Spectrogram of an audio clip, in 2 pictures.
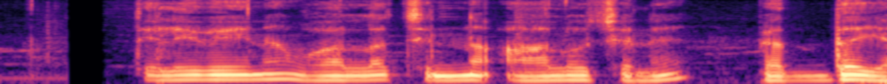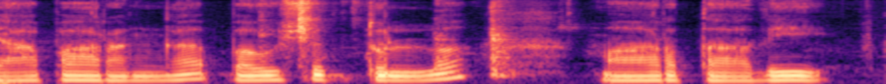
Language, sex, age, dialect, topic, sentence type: Telugu, male, 31-35, Telangana, banking, statement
